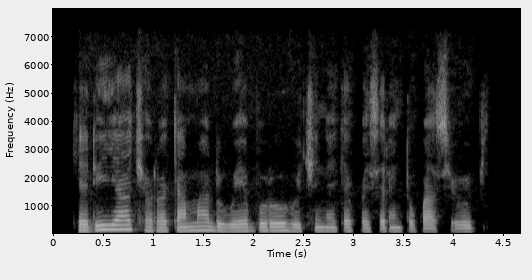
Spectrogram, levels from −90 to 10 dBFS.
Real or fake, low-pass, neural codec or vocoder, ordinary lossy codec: real; 7.2 kHz; none; none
